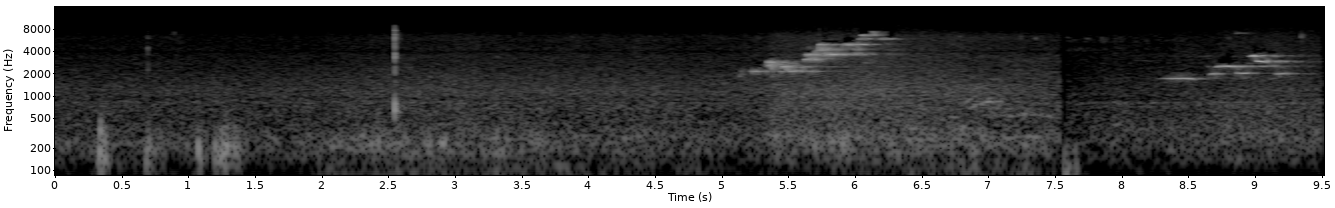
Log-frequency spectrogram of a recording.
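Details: In the bog at Parc Frontenac, St-Daniel sector, a Hermit Thrush sings two separate fluty phrases a few seconds apart. Each opens with a held note and climbs in quick ringing steps. Faint clicks and rustles come earlier, over quiet natural background.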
